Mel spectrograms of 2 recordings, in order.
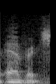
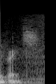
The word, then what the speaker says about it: Evert: In fact, did you read Chris Evert's, or if you prefer Everett's, see, that's the mispronunciation, it's actually Evert's.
